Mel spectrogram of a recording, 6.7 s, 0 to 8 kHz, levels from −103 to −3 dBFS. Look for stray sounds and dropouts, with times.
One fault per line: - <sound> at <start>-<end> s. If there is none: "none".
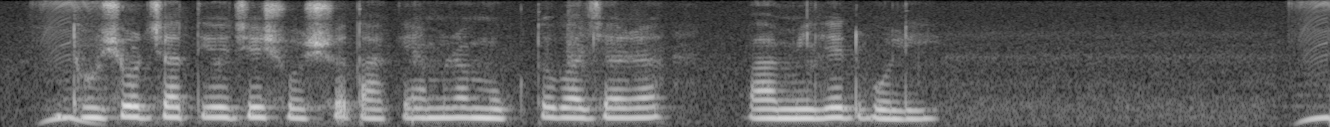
none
